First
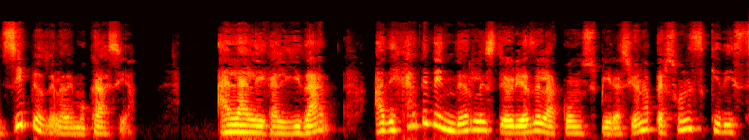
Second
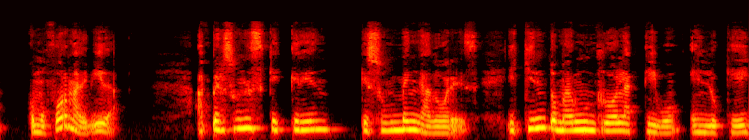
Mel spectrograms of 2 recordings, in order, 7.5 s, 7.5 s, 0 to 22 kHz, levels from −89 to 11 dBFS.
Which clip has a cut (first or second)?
first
